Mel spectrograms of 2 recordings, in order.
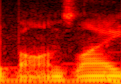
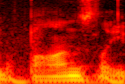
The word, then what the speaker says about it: bonsai: need a bonsai though I didn't used to say Bonsai used to say bonsley because that's how it spawned or that's hot that's how it's spelled foreign but um bonds lies somebody was saying it's like Bonsai like a bonsai tree and it just made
